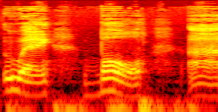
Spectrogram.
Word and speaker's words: Uwe Boll: directed by you or you said the correct pronunciation Amos who a bowl legendary shitty director of quite a few shitty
